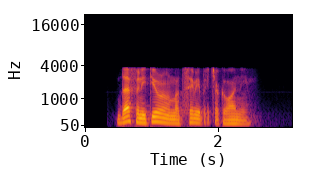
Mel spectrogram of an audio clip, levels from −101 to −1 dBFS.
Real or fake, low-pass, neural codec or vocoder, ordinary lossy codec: fake; 3.6 kHz; codec, 16 kHz, 1 kbps, X-Codec, HuBERT features, trained on LibriSpeech; none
